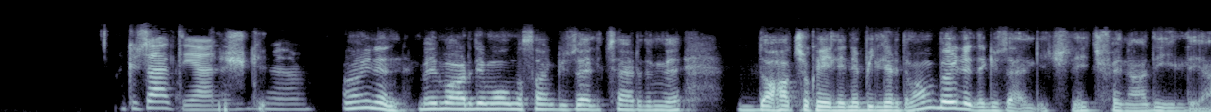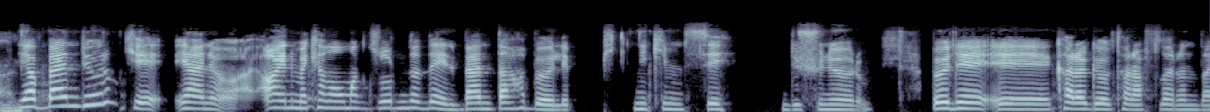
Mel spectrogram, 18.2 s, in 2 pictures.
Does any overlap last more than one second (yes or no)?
no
